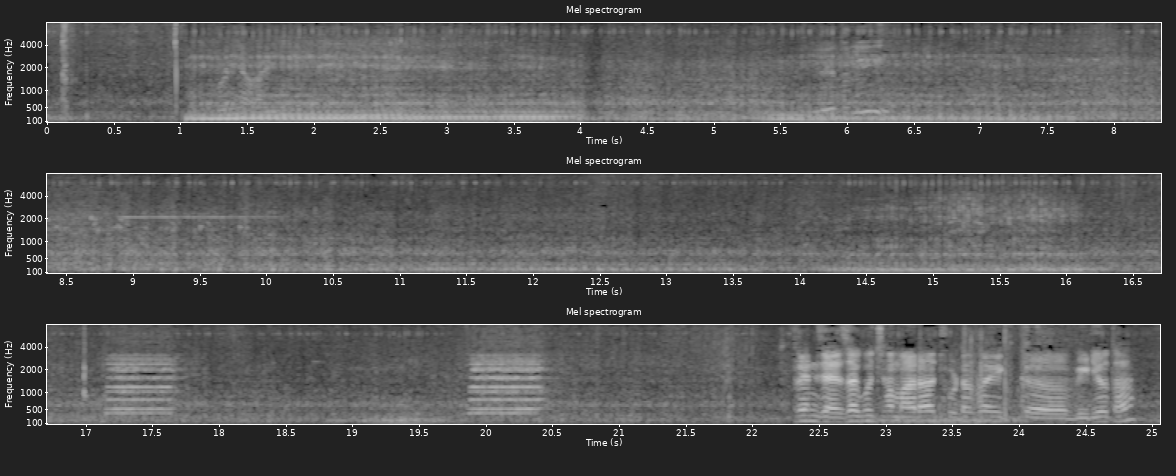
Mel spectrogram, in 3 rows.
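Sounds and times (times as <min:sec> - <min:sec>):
car engine running: 0:00.0 - 0:25.0
road noise: 0:00.0 - 0:25.0
car horn honking: 0:17.0 - 0:17.9, 0:19.8 - 0:20.8.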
